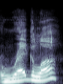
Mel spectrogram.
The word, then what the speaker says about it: Regla: Uh am I pronouncing that right? Regula. Yeah. Wow. Exactly how it's spelled.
